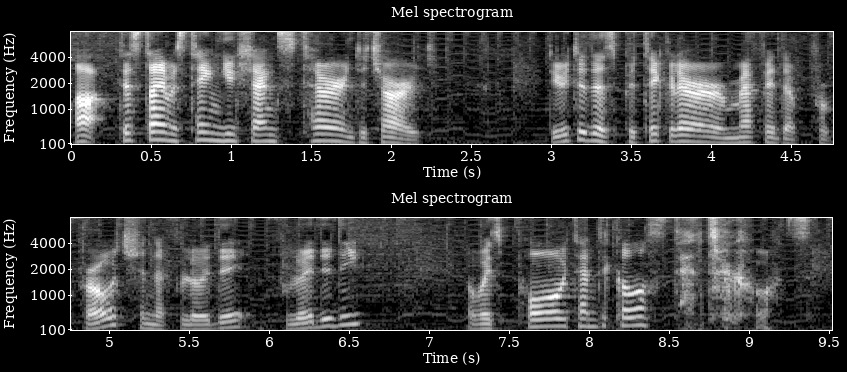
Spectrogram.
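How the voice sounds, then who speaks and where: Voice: medium pitch, animated, normal speed, pushed and bright, soft background music. A let's play streamer reading game text aloud with casual reactions, often stumbling over words and repeating them.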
